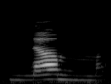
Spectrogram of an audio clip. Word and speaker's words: numb: m b the word num say the word num it has m b at the end but we only hear the m sound so the vet is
